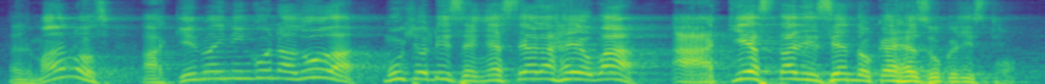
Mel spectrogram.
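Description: Male preacher, impassioned sermon delivery, highly animated pitch, long hall reverb. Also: fast. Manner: impassioned, swings between booming and hushed.

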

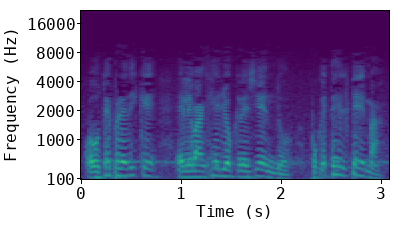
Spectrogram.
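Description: A man preaches a sermon in a gravelly, worn voice, swinging between quiet talk and fervent shouting. His voice is a little high and fast, and the sound is lo-fi.

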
